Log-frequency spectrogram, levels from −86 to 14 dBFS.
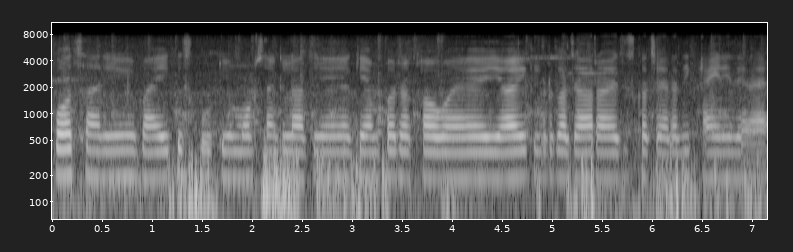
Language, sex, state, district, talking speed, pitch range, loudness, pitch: Hindi, female, Rajasthan, Bikaner, 200 wpm, 180-185 Hz, -19 LUFS, 185 Hz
